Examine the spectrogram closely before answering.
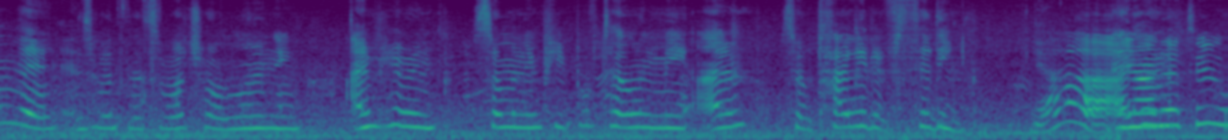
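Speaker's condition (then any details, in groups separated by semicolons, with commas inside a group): Cerebral palsy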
